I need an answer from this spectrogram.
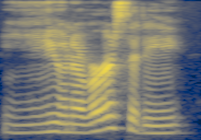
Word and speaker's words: university: Even though U is a vowel, in university, it sounds like it begins with a Y.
